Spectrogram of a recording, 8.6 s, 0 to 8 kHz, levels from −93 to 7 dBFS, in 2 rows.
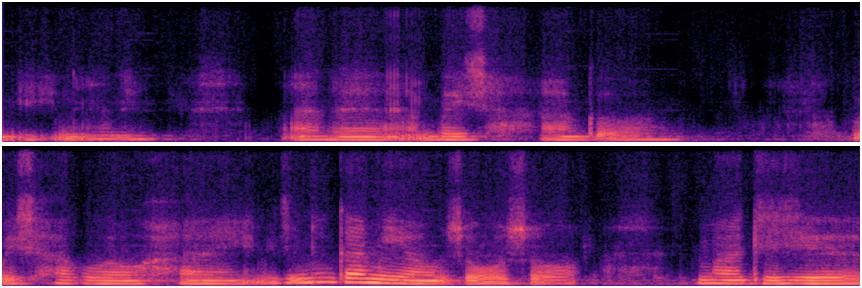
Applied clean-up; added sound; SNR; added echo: neural separator model SepFormer DNS4.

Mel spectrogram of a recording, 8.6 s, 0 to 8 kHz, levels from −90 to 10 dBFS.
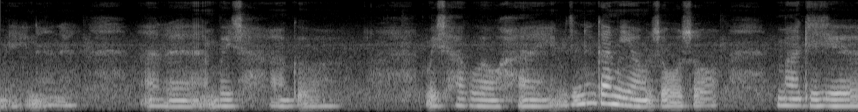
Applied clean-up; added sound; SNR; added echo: none; none; none; none.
